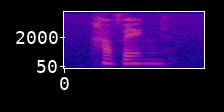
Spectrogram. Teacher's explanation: having of course ends with that lovely ing sound up in the nose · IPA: /ŋ/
